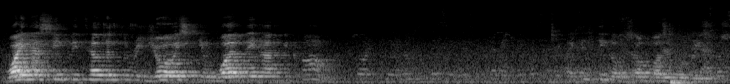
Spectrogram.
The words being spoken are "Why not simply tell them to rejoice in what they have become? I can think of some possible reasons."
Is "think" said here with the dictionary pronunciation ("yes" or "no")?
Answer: yes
